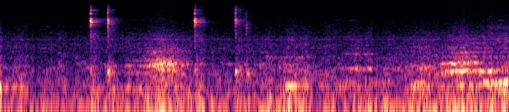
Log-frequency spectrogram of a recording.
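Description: Several sharp, quiet computer mouse clicks sound while working in CorelDRAW, a few spaced taps standing out above a faint room hum.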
